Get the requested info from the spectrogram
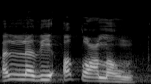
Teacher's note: अतअम में क्या होगा, कलकला यानी आवाज़ लौट कर आएगी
